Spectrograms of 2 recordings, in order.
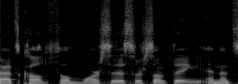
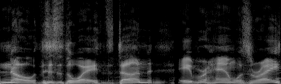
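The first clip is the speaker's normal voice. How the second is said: heated, riled-up, mad, insistent voice, pitched up; 6 semitones higher, 4 dB louder than usual. Describing how Shane reacts whenever he gets mad at the speaker: imitating Shane getting mad. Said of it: "whenever he gets mad at me".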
